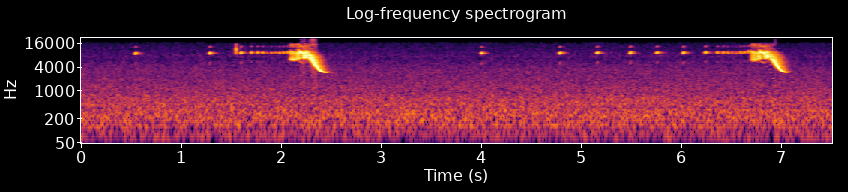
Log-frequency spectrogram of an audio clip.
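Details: Blue-black grassquit song in nature: a run of tiny high ticks speeds up into a short, intense buzzy burst that drops steeply in pitch. Two such phrases about five seconds apart over quiet background hiss.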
